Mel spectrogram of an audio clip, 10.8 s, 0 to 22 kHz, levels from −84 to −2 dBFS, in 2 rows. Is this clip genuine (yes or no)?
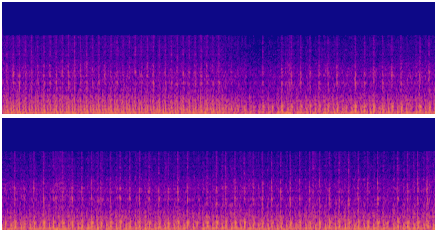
no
